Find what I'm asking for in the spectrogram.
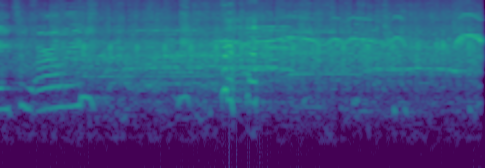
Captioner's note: applause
